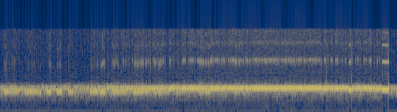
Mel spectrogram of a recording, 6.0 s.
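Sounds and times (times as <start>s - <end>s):
beacon signal: 0.1s - 5.9s.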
